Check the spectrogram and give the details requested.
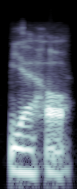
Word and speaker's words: Yeho: And they're always pronounced, they're always called out for Yeho.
